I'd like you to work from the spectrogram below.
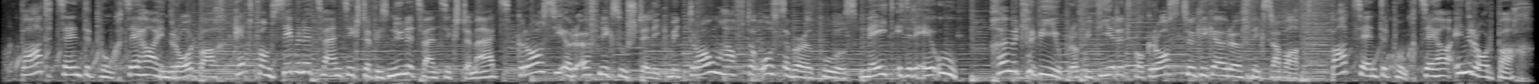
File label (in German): radio werbespot; radio32; badcenter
